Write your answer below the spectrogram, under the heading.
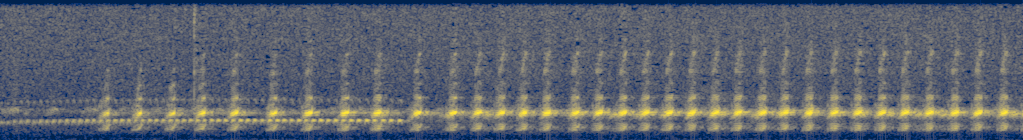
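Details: Singing tree frogs at a pond, a mid-April night in North-East Italy: rapid rhythmic rasping pulses build and carry on steadily, with a mole cricket trill audible during the opening seconds.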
